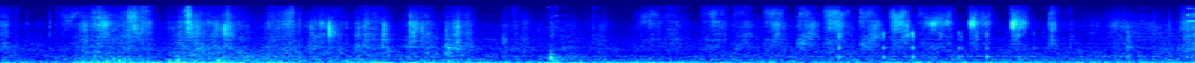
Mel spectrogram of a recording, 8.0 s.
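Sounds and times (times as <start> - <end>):
fabric scratching on jeans and skin: 0.0 - 7.8.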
